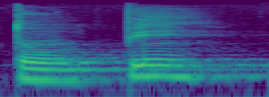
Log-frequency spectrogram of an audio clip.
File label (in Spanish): deber, Otomí, hombre; Posesión; INALI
